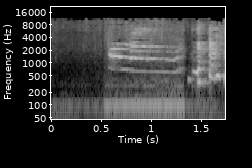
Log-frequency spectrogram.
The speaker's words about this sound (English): Right. So there's a lot of hellos from kitties.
